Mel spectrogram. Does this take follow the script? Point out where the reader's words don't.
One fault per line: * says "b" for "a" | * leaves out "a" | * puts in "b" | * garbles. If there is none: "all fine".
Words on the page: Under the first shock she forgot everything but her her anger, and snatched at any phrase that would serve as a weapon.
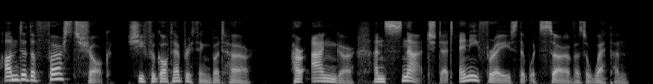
all fine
